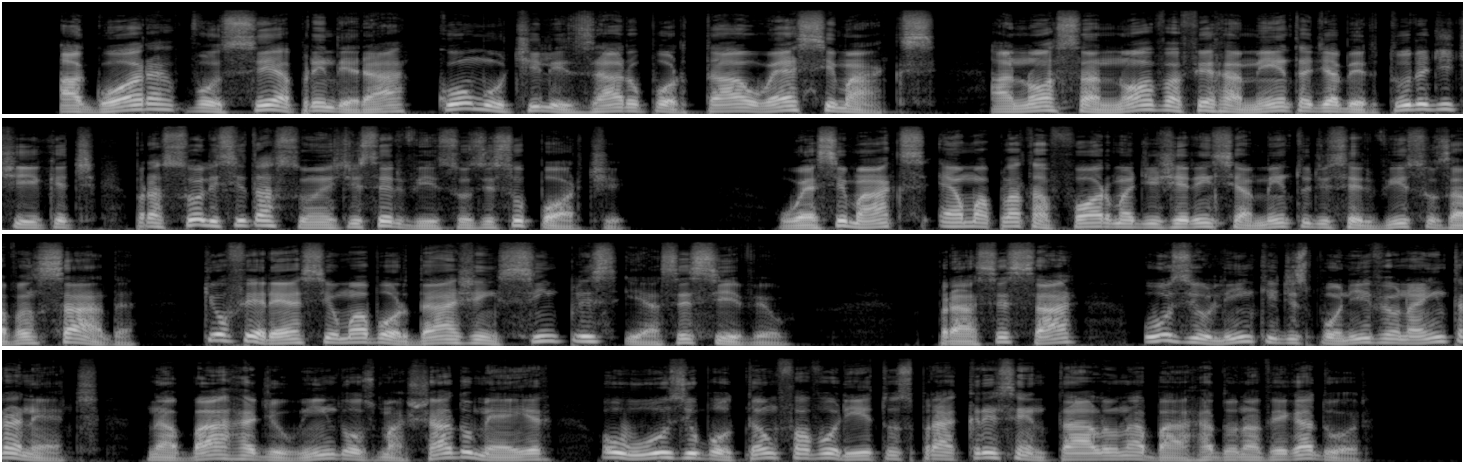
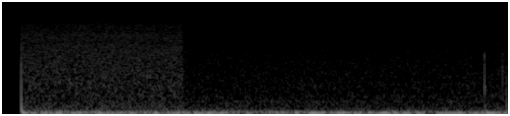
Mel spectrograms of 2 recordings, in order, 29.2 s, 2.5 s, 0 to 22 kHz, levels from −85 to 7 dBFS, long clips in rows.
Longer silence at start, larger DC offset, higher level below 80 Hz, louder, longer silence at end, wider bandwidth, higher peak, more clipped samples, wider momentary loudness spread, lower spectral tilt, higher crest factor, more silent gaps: first, 0.3 s vs 0.1 s; neither; about the same, -46 dBFS vs -50 dBFS; first, -24 LUFS vs -53 LUFS; first, 0.5 s vs 0 s; about the same, 16 kHz vs 15.5 kHz; first, -10 dBFS vs -38 dBFS; neither; first, 7 LU vs 2 LU; about the same, -5 dB/octave vs -4.5 dB/octave; about the same, 14 dB vs 12 dB; neither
